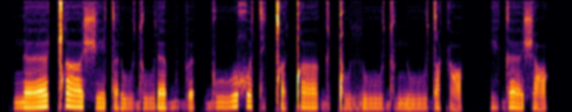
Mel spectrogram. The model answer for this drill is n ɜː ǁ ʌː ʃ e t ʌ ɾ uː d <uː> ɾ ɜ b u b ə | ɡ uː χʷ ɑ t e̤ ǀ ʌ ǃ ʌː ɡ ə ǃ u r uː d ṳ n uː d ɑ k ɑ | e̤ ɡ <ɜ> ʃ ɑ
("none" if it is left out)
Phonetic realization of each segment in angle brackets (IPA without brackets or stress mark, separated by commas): uː, ɜː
